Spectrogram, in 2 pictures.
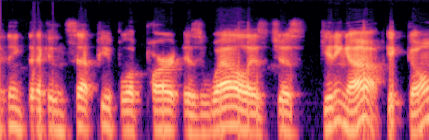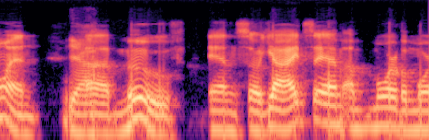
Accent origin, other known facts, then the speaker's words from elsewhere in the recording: North Dakota, United States; born there; also born or lived in Alaska; So I was born in North Dakota.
